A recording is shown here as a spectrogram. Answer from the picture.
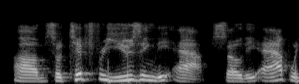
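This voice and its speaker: Over a quiet background, a man's high-pitched voice shows ordinary pitch variation. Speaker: naturalist presenter. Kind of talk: presentation. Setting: video call. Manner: fast.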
